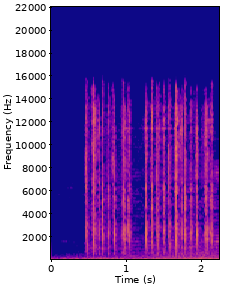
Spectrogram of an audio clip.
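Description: Computer keyboard typing: quick, irregular keystroke clicks starting about half a second in, over a low background rumble.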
